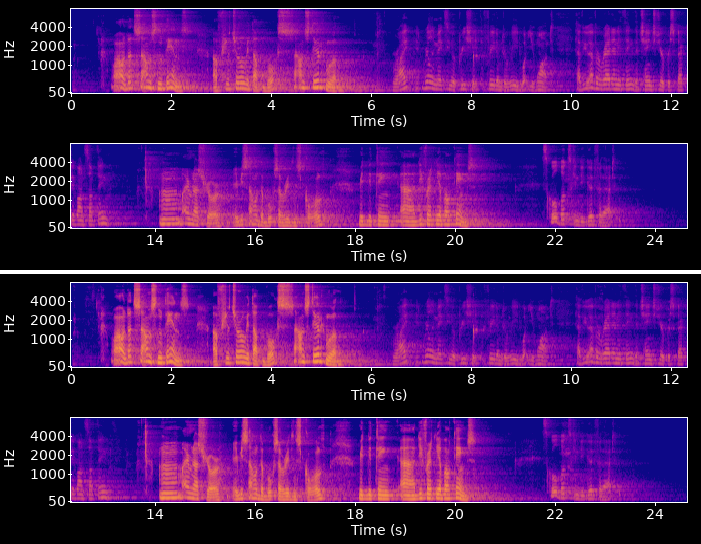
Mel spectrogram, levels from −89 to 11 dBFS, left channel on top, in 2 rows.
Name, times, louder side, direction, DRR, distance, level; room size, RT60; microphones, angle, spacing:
voice 1, 0.8-5.4 14.1-20.4, right 6 dB, 85° right, 16 dB, 0.4 m, -22 dB
voice 2, 6.1-9.6 10.1-13.1 21.7-23.3, left 1 dB, 15° left, 10 dB, 0.4 m, -38 dB
14.0 x 8.4 x 6.4 m, 2.1 s
head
